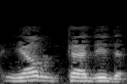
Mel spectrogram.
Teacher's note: قرأ قالون على فك الإدغام أي بدالين: الدال الأولى مكسورة والثانية مجزومة هكذا: يرتدد، وهي لغة أهل الحجاز، وعليها الرسم المدني والشامي.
